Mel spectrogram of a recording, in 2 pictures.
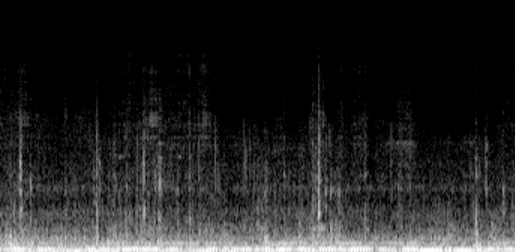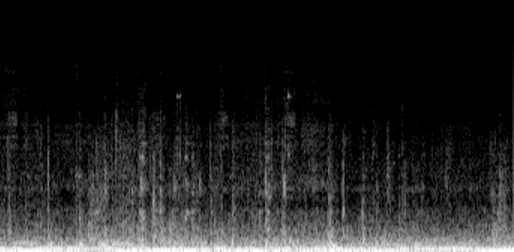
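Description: Rocks and gravel crunch and knock under tyres.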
